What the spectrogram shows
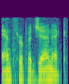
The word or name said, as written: anthropogenic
